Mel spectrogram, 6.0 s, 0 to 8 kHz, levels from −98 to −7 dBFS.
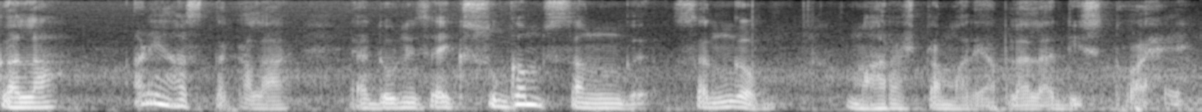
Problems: constant background noise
